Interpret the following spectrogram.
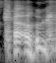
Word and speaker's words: Koch: about europe yeah it's it's pronounced coke oh thank you danny it's not it's coke i don't know anything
